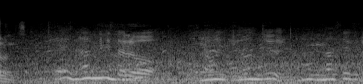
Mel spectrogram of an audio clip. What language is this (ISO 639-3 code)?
jpn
